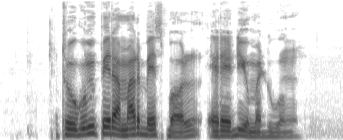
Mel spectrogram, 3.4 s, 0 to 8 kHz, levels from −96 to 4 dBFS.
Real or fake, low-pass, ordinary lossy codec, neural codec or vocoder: real; none; none; none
